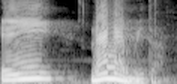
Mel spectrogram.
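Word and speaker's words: εἰρήνη: 이 화평이라는 단어는요 헬라어 발음으로 에이레네입니다.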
